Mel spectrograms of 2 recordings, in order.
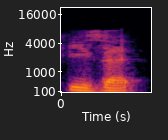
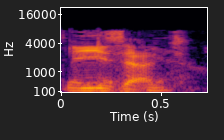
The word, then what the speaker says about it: Izat: So my name is Izat, if you want to pronounce it. It's Izat. Yeah. Izat, yeah, correct.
